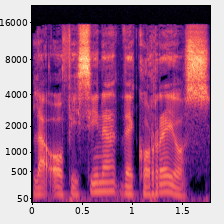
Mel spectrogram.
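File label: the post office, Spanish, male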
